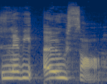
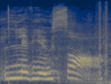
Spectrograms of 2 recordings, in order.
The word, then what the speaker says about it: Leviosa: You're saying it wrong. It's Leviosa, not Leviosa.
